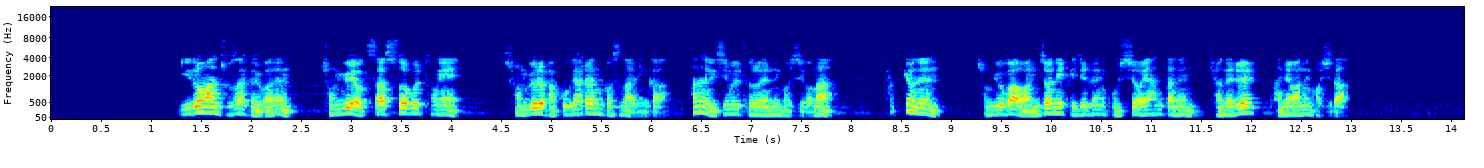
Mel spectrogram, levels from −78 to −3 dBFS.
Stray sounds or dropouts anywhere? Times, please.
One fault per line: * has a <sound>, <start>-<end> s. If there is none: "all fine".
all fine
